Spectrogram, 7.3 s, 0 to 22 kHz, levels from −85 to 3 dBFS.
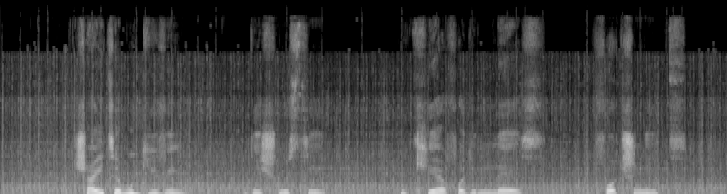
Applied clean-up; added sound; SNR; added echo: none; Engine / Mechanisms; 11 dB; none.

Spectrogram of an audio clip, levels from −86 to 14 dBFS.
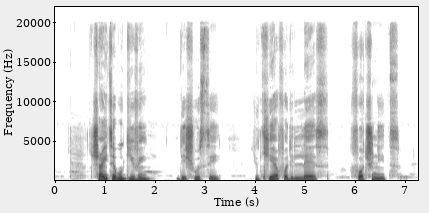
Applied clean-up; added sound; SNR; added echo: none; none; none; none.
